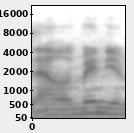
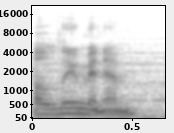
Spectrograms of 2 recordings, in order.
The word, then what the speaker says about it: aluminium: But, yeah, aluminium, because it's spelled differently, is aluminium, not aluminum.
